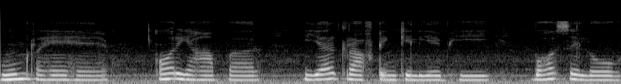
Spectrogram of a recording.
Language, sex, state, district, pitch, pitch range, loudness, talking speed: Hindi, female, Chhattisgarh, Raigarh, 215 Hz, 200-230 Hz, -15 LUFS, 145 wpm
